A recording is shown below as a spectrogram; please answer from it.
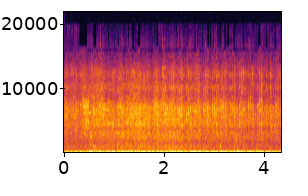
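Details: VW Super Beetle flat-four, warmed up: deep even idle rumble holding steady without surging or dying; it has sometimes failed to idle on its own since the generator was changed.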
